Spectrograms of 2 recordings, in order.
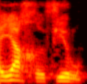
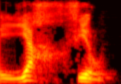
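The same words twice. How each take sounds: First: Yaghfiru with an extra little vowel after yagh; wrong released gh. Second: Yaghfiru slow, gh held with no vowel before firu; correct vowelless gh. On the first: Teacher showing the mistake, gh released. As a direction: let gh bounce, "yagh-e-firu". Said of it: "Ce n'est pas yaghfiru". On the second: Teacher correcting learners, gh held closed. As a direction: hold the throat sound in yagh, then go to firu. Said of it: "c'est yaghfiru". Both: Shown as a demonstration.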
